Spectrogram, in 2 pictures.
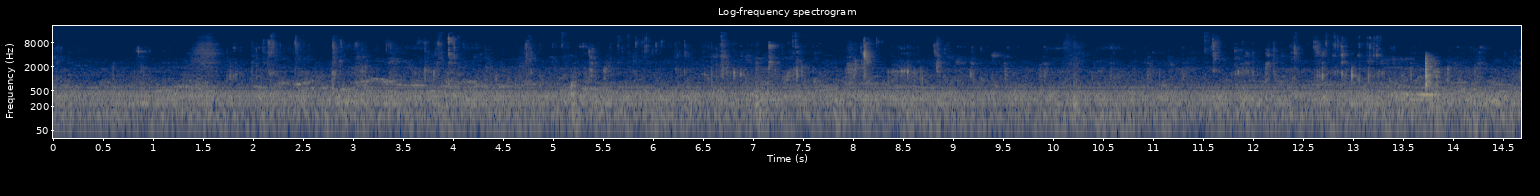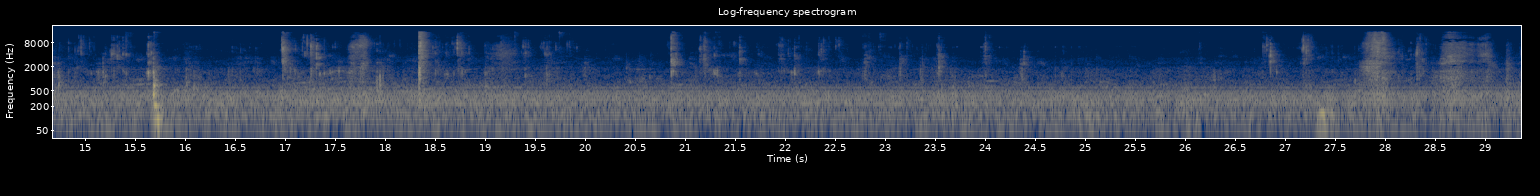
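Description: Close-up wet chewing and biting of braised pork hock skin and fat, with sticky mouth and lip sounds and scattered sharp clicks, the loudest about halfway through and near the end. A steady low hum runs underneath.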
